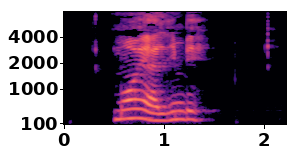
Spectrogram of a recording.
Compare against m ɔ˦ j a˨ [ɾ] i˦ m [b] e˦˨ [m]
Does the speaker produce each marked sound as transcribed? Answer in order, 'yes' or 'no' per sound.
no, yes, no

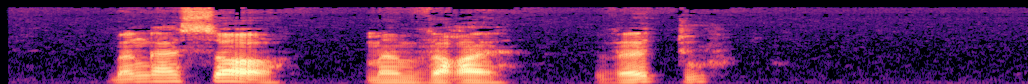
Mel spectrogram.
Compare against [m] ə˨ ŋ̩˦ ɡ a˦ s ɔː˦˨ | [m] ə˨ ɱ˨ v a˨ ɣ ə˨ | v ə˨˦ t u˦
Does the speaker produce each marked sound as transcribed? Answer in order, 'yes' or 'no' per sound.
no, yes

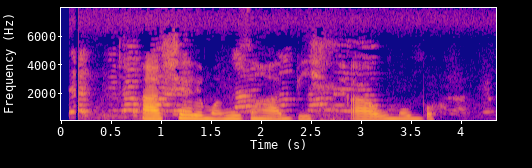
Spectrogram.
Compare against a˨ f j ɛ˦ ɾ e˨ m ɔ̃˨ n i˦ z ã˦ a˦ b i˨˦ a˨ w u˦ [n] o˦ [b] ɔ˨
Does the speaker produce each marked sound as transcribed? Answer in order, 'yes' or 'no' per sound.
no, yes

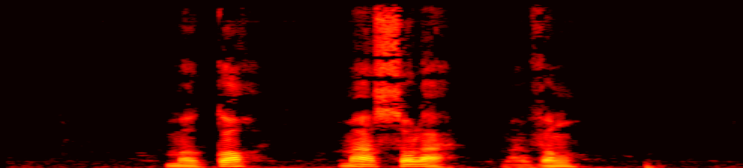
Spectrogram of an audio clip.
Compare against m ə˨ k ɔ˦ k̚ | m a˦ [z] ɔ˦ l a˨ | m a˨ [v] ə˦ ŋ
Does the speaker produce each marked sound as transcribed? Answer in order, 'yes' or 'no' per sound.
no, yes

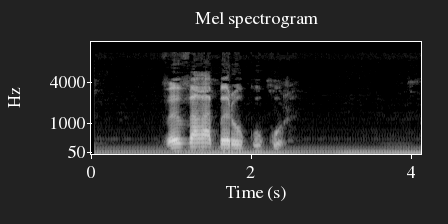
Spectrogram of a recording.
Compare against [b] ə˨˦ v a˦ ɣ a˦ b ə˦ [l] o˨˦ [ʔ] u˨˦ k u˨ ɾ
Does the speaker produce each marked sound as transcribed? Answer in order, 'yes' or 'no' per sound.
no, no, no

